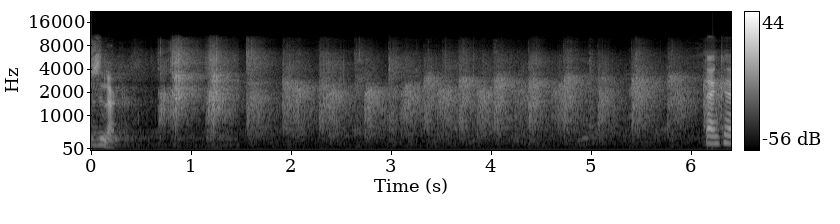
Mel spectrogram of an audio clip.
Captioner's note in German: Beifall bei der FDP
